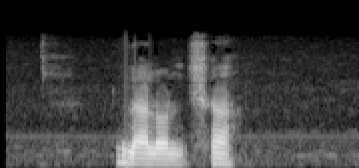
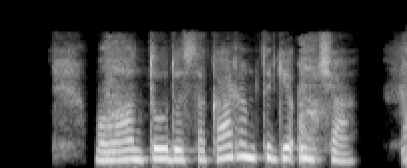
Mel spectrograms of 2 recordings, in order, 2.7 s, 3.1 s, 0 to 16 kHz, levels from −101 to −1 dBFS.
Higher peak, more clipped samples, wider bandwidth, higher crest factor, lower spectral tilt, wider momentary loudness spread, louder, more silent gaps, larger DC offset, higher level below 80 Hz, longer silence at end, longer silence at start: about the same, -2 dBFS vs -2 dBFS; neither; about the same, 7.4 kHz vs 7.8 kHz; about the same, 18 dB vs 14 dB; about the same, -7 dB/octave vs -6.5 dB/octave; second, 6 LU vs 11 LU; about the same, -17 LUFS vs -17 LUFS; second, none vs 0.66-0.70 s, 2.69-2.85 s; neither; about the same, -54 dBFS vs -58 dBFS; first, 0.95 s vs 0 s; first, 0.85 s vs 0.4 s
